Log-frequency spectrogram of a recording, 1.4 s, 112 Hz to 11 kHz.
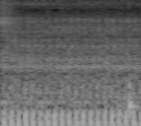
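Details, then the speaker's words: Mio i 125s scooter, 49,000+ odometer, after bolt-on 54mm Racing Monkey block (132.6cc), new valve seals, modified camshaft and fresh oil, warming up from cold (70 degrees) during tuning: even putter about eleven beats a second, no tapping or rattle; quiet, stock-like healthy idle. "Pero tahimik po yung kanyang makina. Parang stock lang din. Walang masyadong lagitek, walang masyadong ingay."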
